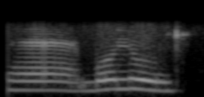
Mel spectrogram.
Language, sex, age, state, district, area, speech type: Bengali, female, 30-45, West Bengal, Darjeeling, rural, conversation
